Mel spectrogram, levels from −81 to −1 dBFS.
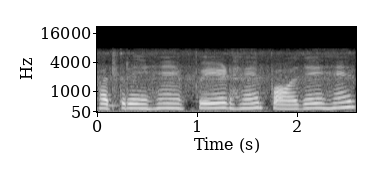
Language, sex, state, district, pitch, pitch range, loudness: Hindi, female, Chhattisgarh, Rajnandgaon, 210 Hz, 205-215 Hz, -17 LUFS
